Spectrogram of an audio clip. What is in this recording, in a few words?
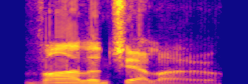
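"violoncello", British English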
